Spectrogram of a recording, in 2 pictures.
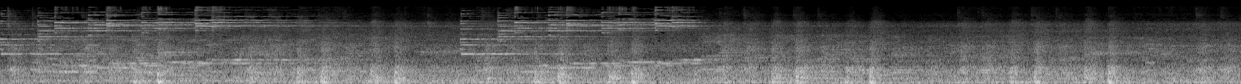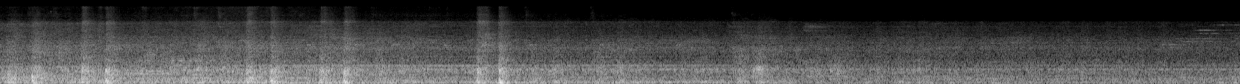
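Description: E653-series electric train passing along a station platform, its wheels knocking steadily over the rail joints. Two spells of pitched tones sound in the first seven seconds, and a thin high whine joins in the second half. The sound fades near the end as the train pulls away.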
